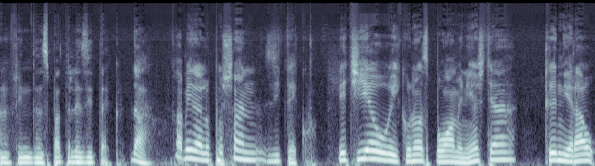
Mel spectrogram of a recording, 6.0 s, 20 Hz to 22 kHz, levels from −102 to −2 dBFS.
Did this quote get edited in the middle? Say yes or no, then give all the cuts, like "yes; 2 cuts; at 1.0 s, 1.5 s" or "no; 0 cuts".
yes; 2 cuts; at 1.3 s, 3.3 s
